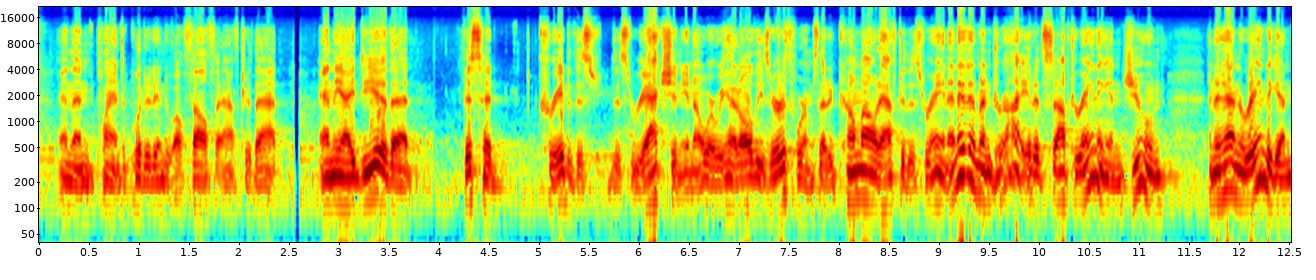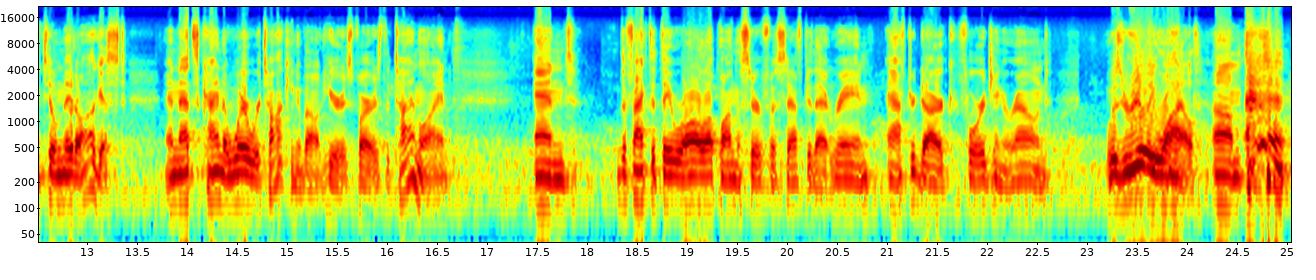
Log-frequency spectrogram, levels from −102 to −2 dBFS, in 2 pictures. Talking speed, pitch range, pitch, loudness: 215 wpm, 110-125 Hz, 115 Hz, -11 LUFS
